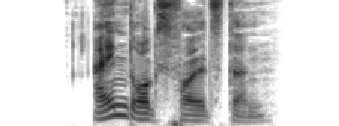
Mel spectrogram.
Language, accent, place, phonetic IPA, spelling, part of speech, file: German, Germany, Berlin, [ˈaɪ̯ndʁʊksˌfɔlstn̩], eindrucksvollsten, adjective, De-eindrucksvollsten.ogg
- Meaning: 1. superlative degree of eindrucksvoll 2. inflection of eindrucksvoll: strong genitive masculine/neuter singular superlative degree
